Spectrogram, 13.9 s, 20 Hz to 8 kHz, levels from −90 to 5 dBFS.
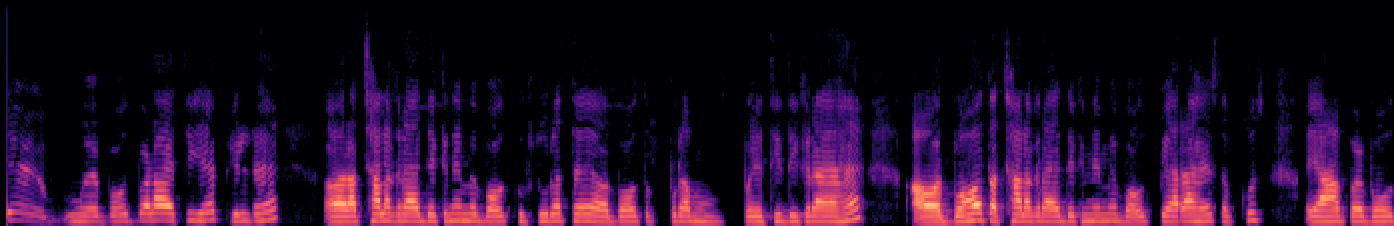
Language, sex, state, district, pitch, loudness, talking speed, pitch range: Hindi, female, Bihar, Purnia, 230 Hz, -20 LUFS, 170 wpm, 215-245 Hz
